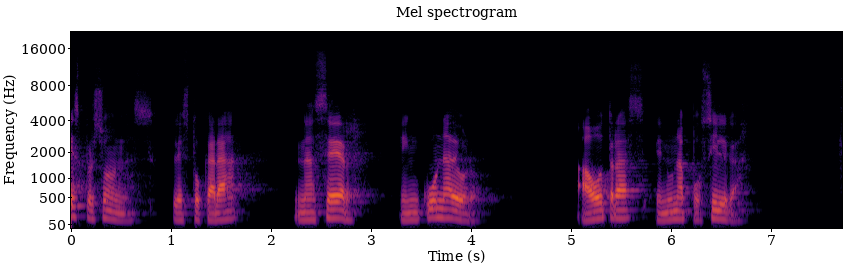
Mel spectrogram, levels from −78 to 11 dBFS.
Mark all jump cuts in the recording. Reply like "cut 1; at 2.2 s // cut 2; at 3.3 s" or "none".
none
